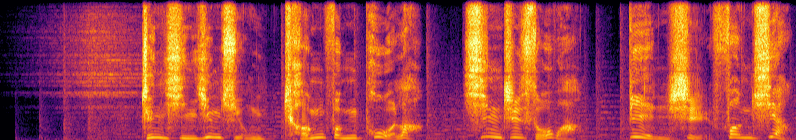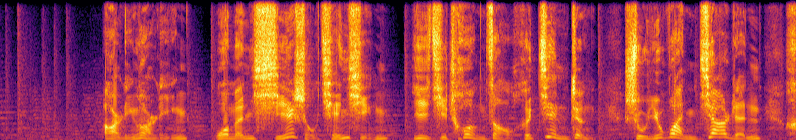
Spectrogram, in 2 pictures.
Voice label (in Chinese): 振奋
